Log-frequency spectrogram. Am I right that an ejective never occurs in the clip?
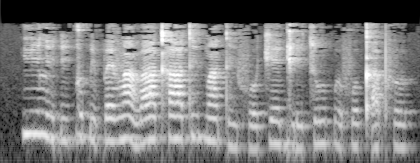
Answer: no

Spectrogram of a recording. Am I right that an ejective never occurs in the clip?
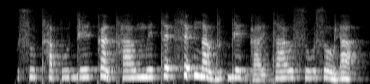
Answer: yes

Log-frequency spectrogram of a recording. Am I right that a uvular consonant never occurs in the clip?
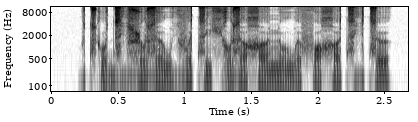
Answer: no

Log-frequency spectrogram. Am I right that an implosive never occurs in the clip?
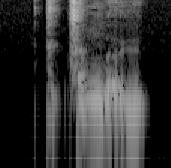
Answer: yes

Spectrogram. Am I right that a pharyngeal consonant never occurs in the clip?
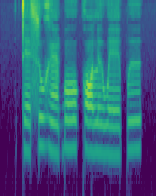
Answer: yes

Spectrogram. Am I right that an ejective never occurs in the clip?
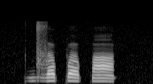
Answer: yes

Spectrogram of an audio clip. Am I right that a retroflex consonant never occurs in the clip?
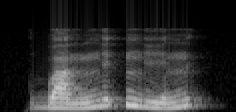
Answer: yes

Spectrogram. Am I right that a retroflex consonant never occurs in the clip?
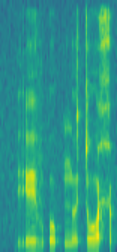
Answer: yes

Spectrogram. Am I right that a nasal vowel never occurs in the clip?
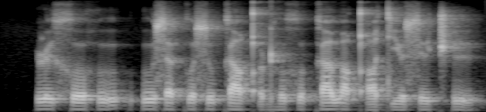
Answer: yes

